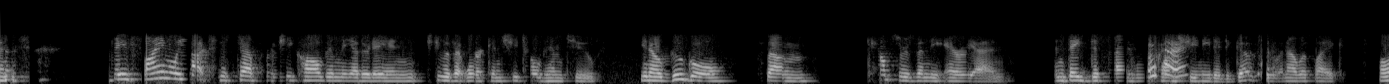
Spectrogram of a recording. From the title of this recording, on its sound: A Call-In Show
